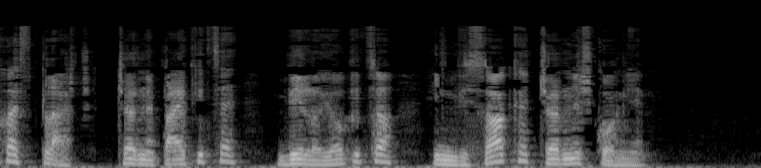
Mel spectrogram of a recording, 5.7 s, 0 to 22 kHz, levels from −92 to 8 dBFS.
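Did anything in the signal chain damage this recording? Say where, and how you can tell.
Yes, at the codec stage, most likely HE-AAC compression at a very low bitrate, around 12 kbps. The audio is heavily damaged throughout: nothing sounds above about 11.5 kHz, and the treble below that has a synthetic sheen that doesn't track the lower harmonics. That comes from spectral band replication, where only the lower band is truly coded and the upper band is patched in from copies under a coarse envelope, so s sounds in the speech come out gritty and lispy.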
